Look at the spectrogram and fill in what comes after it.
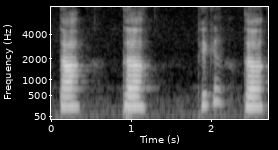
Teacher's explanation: یعنی یہ حرف زبان کی نوک کے اوپری حصہ سے اور اوپر کے سامنے والے دو دانتوں یعنی مسوڑوں کے اوپر کی جو نرم جگہ ہے وہاں سے نکلتے ہیں. یعنی زبان کی نوک سامنے والے دو دانتوں کی جڑ یعنی مسوڑوں کا جو نرم حصہ ہے اس کو ٹچ کرتی ہے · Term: دو نقطوں والی جو تا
